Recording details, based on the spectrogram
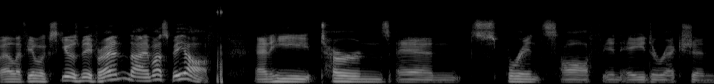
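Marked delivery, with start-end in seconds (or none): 0.0-2.1 put-on distorted 1940s radio voice, old-time mic sound. Voicing a townsperson excusing himself to leave: distorted 1940s radio voice. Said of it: "this guy's voice comes with the same distortion of a nineteen forties radio mic".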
